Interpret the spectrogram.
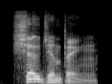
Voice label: "showjumping", British

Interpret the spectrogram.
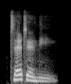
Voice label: "tetany", Indian

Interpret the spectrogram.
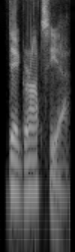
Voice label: "Dei gratia", American

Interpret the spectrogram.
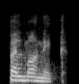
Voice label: "pulmonic", Indian; Dictionary

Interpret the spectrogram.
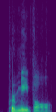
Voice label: "primaeval", American

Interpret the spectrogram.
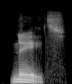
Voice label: "nates", American

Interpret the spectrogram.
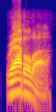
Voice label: "radula", American

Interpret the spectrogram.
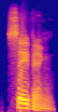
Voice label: "saving", American

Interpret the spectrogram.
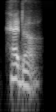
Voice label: "header", Indian

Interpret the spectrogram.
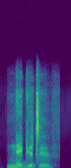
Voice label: "negative", Indian

